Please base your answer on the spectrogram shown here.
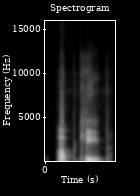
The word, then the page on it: upkeep: American English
